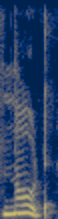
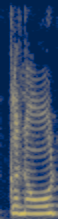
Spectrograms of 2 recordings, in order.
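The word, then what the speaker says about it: knot: please sit tie this नोट, please tie this, कनोट नहीं है ये, के साइलेंट है, नोट यानी गांठ बांधते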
